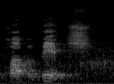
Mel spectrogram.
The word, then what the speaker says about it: Popovich: We were growing up as Popovich, and that was P-O-P-O-V-I-T-C-H. And I think that was more the Romanian version of pronouncing it.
